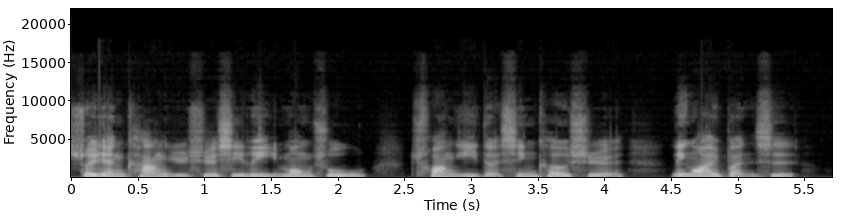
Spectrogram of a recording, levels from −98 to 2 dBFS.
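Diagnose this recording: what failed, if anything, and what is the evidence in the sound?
Damaged data in a compressed stream at 0.21 s, in the codec and storage stage. A single brief blip breaks into the speech at that moment. Part of the compressed data there is corrupted: bytes lost, zeroed or overwritten. The decoder either misreads those frames or rejects them, loses frame sync, and scans forward for the next valid frame header. That garbled output during resynchronisation is the momentary disruption, after which decoding resumes.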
